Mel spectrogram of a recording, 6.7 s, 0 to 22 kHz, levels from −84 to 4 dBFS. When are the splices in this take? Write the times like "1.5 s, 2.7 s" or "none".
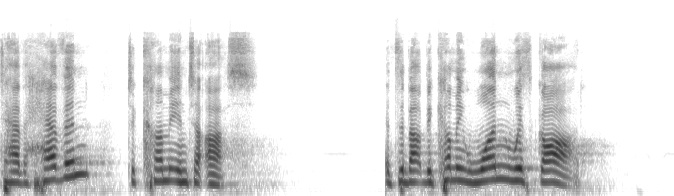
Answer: none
